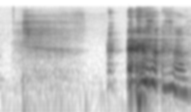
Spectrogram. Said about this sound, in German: Boah, man muss sich echt mal räuspern nach einer Weile.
